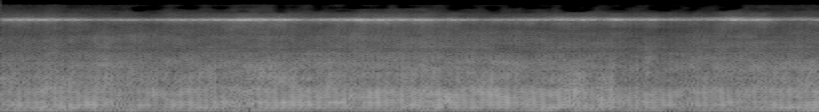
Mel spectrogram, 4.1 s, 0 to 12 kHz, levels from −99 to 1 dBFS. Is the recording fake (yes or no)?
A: yes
